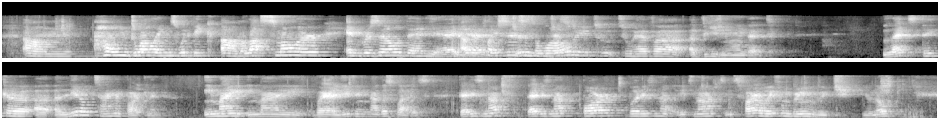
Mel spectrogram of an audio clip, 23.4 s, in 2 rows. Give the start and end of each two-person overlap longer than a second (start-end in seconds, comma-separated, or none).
5.3-7.2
